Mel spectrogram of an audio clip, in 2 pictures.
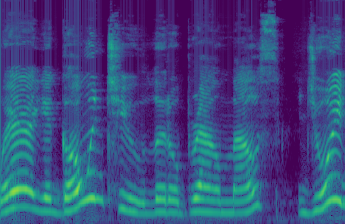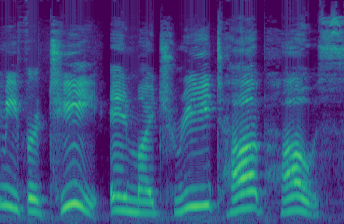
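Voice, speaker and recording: Very slowly, a female-sounding voice does a put-on character voice at a fairly high pitch. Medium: read story.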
